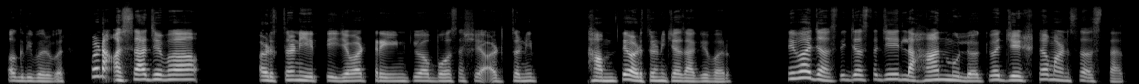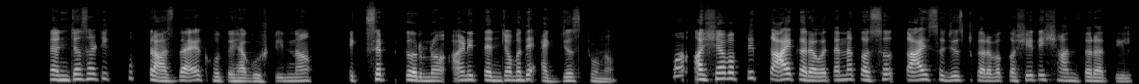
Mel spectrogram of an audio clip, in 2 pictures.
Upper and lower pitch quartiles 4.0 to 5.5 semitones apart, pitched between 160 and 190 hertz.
Yes: average, 4.6 semitones; medium, 185 Hz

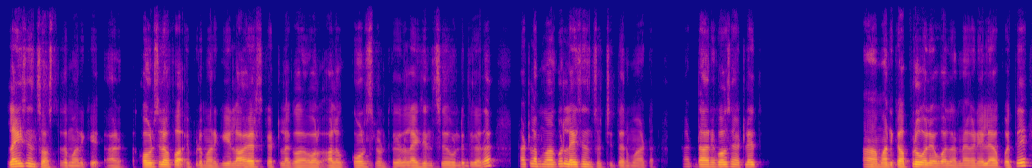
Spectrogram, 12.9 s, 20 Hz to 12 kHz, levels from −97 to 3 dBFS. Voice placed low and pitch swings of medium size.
Yes: low, 125 Hz; average, 4.2 semitones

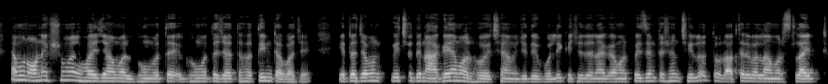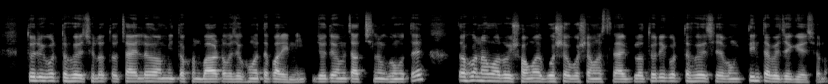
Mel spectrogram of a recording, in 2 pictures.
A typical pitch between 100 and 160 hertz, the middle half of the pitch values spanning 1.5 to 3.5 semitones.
Yes: medium, 140 Hz; average, 2.9 semitones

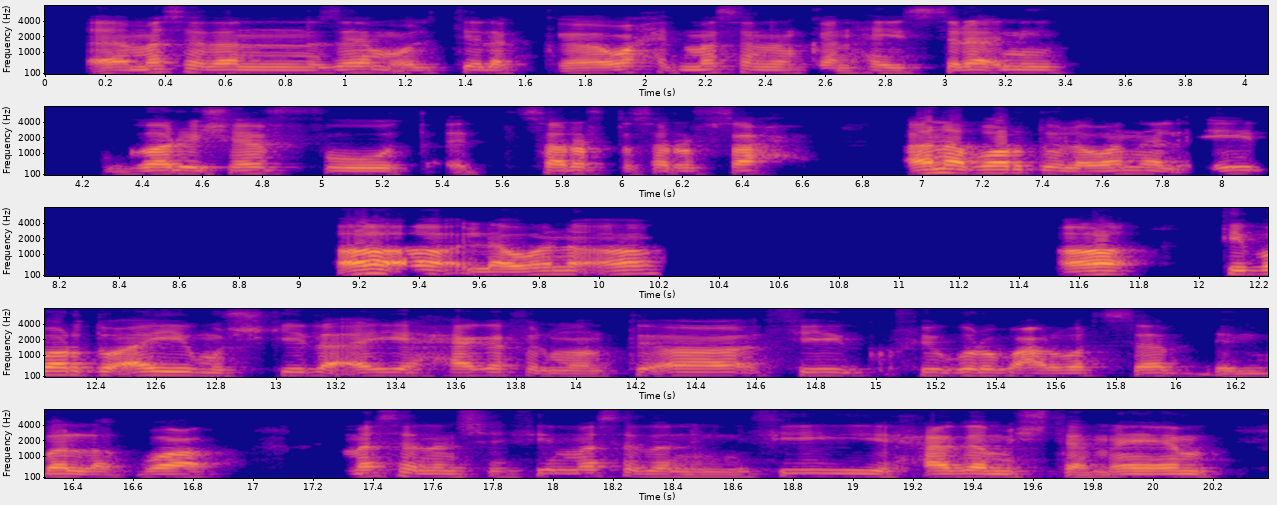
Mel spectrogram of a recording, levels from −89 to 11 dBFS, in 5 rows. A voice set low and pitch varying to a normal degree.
No: low, 130 Hz; narrow, 2.1 semitones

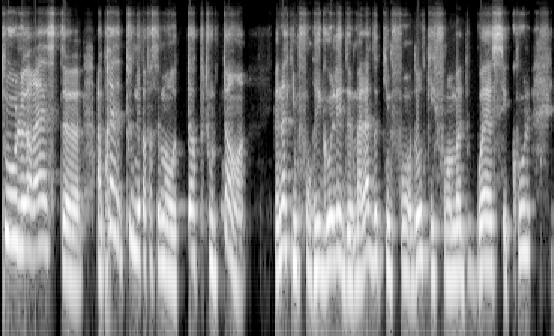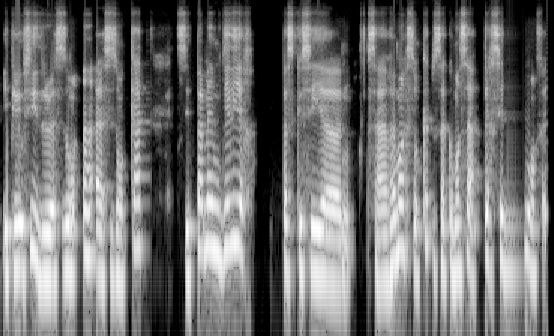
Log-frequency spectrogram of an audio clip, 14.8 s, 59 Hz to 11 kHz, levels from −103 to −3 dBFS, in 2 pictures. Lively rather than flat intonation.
Yes: wide, 5.7 semitones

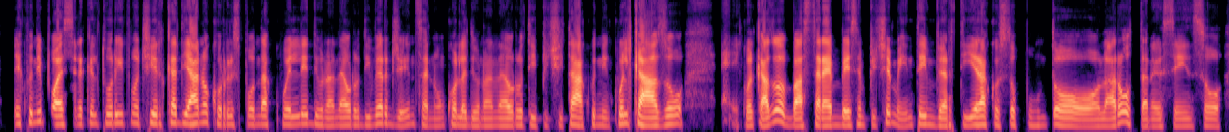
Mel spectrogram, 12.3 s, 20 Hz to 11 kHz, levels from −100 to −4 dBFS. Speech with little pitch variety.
No: average, 3.2 semitones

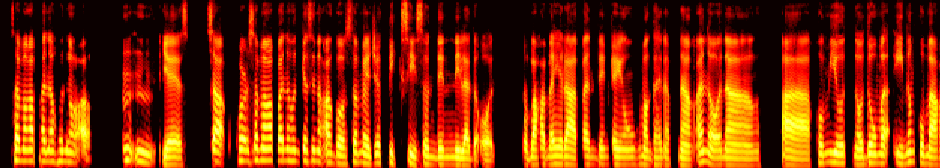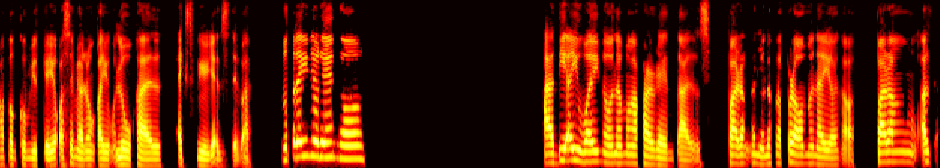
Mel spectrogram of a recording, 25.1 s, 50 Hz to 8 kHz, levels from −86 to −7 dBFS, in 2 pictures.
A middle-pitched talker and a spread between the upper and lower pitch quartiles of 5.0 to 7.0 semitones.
Yes: medium, 145 Hz; wide, 5.5 semitones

